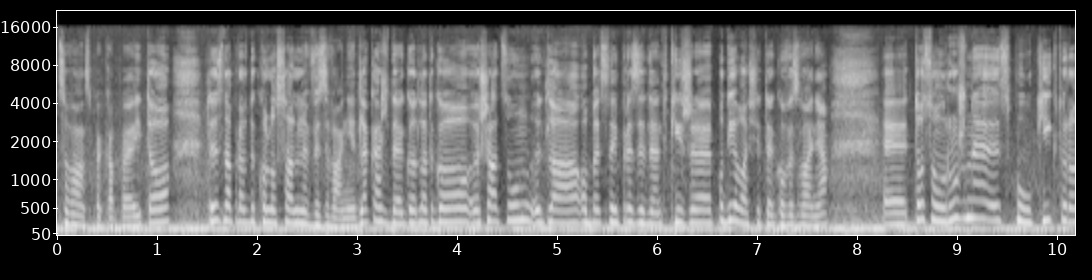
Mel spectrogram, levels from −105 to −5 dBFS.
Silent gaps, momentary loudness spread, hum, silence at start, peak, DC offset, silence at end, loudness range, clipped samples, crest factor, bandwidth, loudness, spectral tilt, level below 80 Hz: none; 3 LU; none; 0 s; -8 dBFS; under 0.1%; 0 s; 0 LU; under 0.1%; 12 dB; 16 kHz; -18 LUFS; -3.5 dB/octave; -46 dBFS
